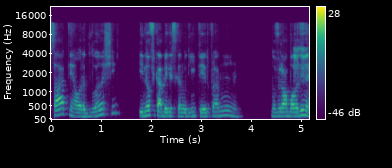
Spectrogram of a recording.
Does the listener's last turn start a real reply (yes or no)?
yes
